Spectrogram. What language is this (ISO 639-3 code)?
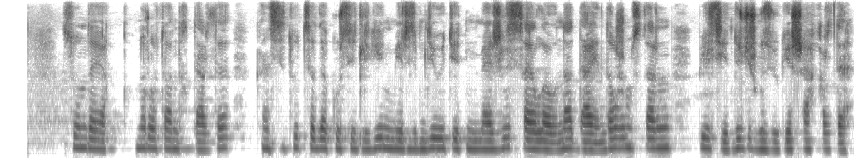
kaz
